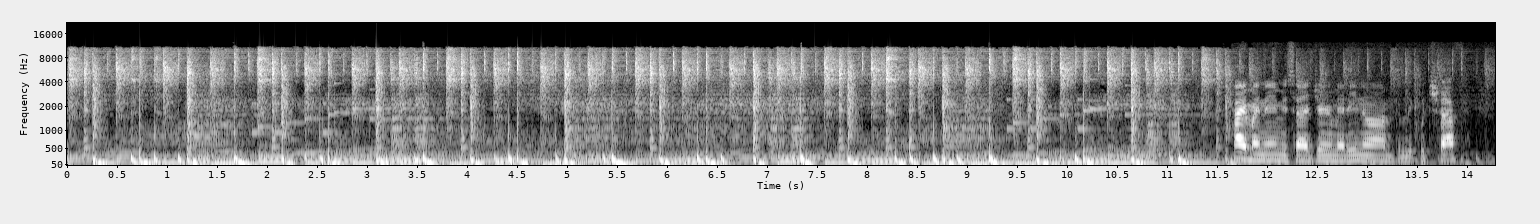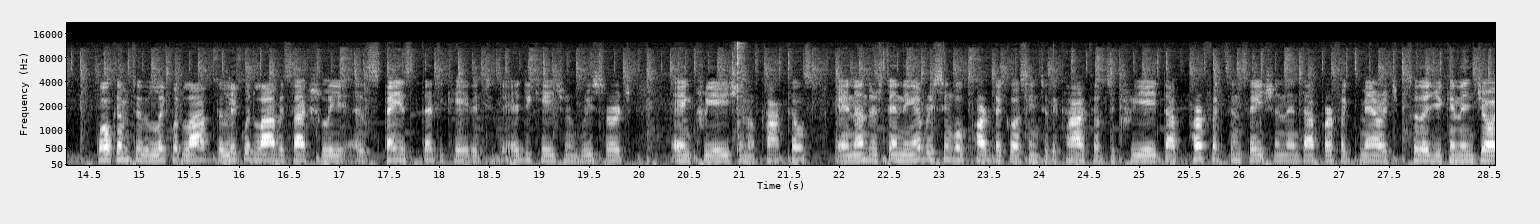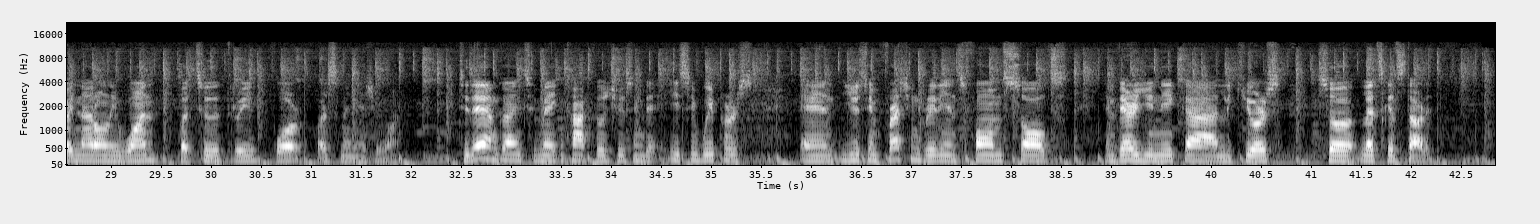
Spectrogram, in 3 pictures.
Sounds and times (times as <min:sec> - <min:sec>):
Music: 0:00.0 - 0:42.8
Speech: 0:11.6 - 0:14.0, 0:14.6 - 0:31.9, 0:32.5 - 0:42.2.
